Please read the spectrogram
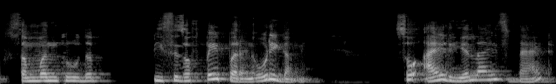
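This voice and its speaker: A young Indian music educator answers interview questions in Indian-accented English, with Marathi as his first language. His voice is darkish and a bit higher than most men's, and he explains patiently through everyday comparisons, like a teacher guiding a student.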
